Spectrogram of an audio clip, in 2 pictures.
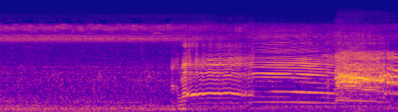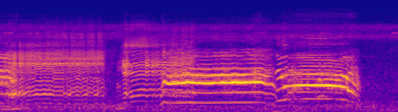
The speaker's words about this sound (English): This is really an exercise on how many screaming goats will you guys tolerate.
